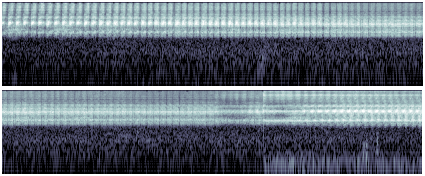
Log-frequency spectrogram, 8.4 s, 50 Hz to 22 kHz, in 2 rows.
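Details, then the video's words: Meimuna iwasakii cicada singing in September at Nanzhuang, Taiwan, recorded with a Sony A7s3 and Rode VideoMic NTG: loud, high, continuous buzzing shrill with a fast throbbing pulse, dipping briefly near six and a half seconds. "岩崎寒蟬 蟬鳴聲"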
